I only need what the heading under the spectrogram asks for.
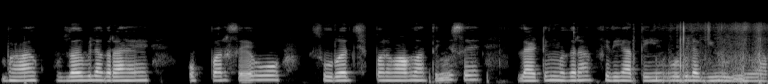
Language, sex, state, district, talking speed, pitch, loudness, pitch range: Hindi, female, Rajasthan, Jaipur, 205 wpm, 185 Hz, -20 LUFS, 175-190 Hz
